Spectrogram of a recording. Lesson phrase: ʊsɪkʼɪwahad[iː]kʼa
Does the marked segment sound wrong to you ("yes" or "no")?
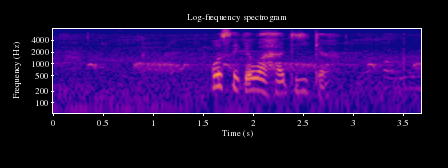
no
